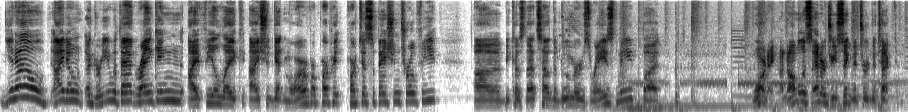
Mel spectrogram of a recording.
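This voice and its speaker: A man's voice: high-pitched, animated, moderate pace, fairly bright tone. A young adult man streaming a game blind, rambling with swears and self-deprecating jokes. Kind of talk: blind let's-play commentary. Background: game music.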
